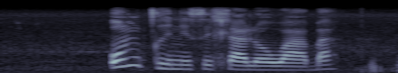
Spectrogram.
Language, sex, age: Xhosa, female, 20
